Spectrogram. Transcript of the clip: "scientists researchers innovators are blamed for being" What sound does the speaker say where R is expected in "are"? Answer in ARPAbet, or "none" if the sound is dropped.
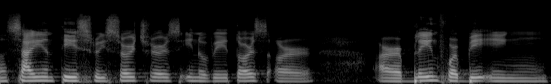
R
